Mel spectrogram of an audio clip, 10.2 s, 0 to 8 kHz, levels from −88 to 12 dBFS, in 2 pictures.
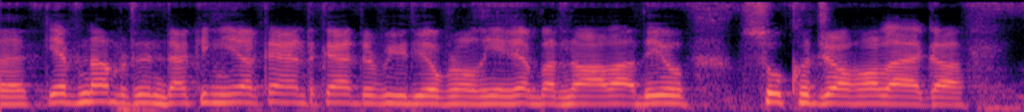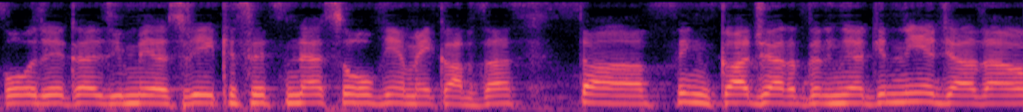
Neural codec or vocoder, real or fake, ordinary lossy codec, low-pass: codec, 16 kHz, 1.1 kbps, Voila-Tokenizer; fake; none; none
